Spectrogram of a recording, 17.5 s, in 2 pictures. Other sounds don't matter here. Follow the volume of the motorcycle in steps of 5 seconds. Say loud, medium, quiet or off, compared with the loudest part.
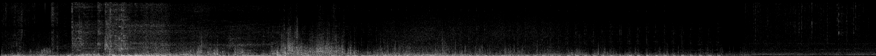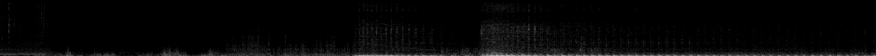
loud, medium, loud, quiet.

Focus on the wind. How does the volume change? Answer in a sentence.
The volume of the wind goes down.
